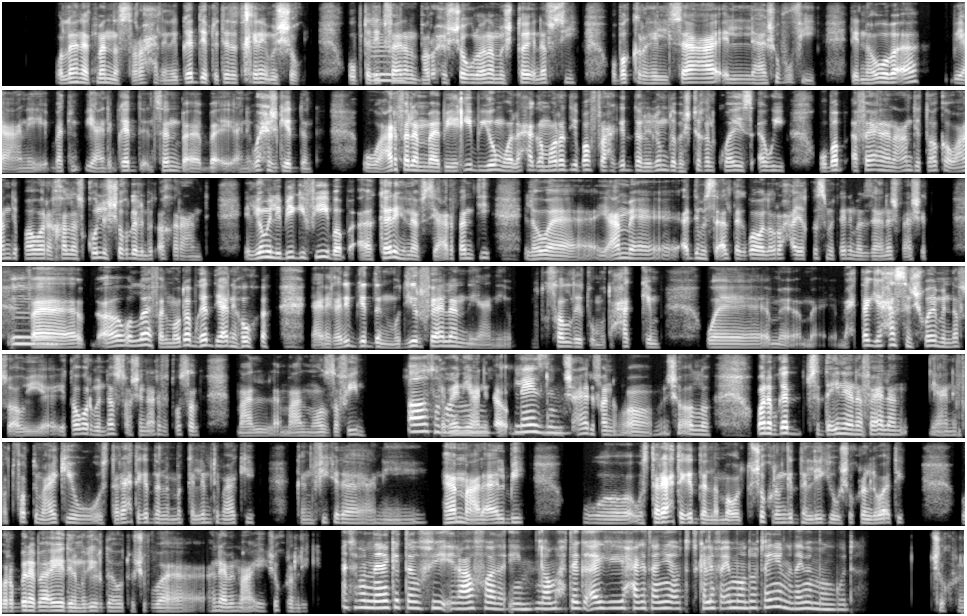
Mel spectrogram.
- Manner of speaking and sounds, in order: in English: "power"; laughing while speaking: "هو"; tapping
- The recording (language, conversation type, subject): Arabic, advice, إزاي أتعامل مع مدير متحكم ومحتاج يحسّن طريقة التواصل معايا؟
